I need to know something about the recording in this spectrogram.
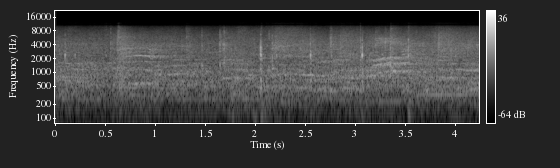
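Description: Background hubbub of people's voices in a shopping mall atrium, children's voices among them, with a few sharp clicks in the second half.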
